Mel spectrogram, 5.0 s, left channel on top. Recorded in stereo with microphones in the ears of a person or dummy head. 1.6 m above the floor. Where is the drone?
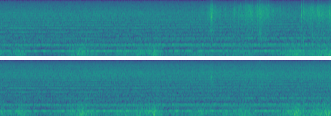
25° left (ahead or behind); by 5.0 s 15° left (ahead or behind).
